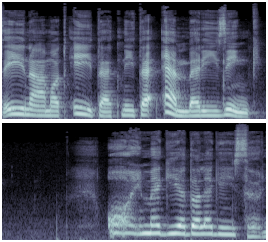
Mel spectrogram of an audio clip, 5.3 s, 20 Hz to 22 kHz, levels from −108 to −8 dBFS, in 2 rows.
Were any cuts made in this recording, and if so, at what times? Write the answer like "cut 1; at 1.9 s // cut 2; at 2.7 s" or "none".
none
